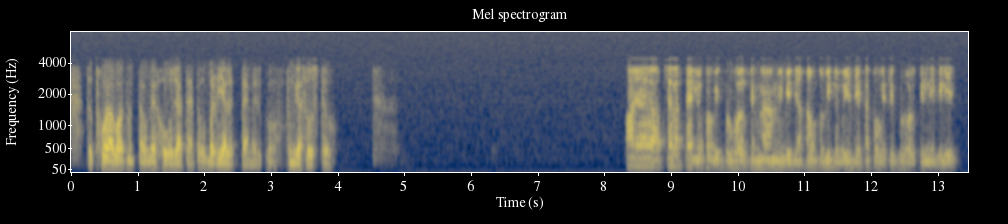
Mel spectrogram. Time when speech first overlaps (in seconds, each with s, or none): none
